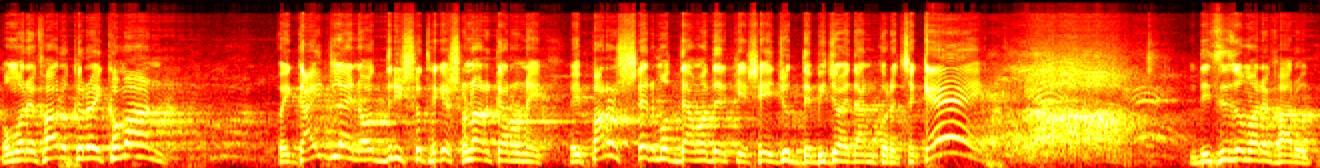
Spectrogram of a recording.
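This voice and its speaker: A man preaching a sermon to a live gathering, animated, shouting at times and joking with the crowd. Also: high-pitched, fairly quick, background noise. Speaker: Islamic preacher. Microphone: handheld or stand mic over a PA. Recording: echoey PA sound with crowd.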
